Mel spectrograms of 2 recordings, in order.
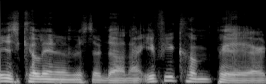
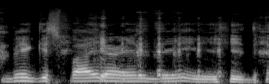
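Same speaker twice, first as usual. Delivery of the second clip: slow, laughing echo of the punchline; amused echo; 7 semitones higher, 3 dB louder, much slower than usual. Real, not acted. Host repeating the story's punchline, amused and slow. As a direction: savour it with a chuckle. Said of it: "host echoes the punchline".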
